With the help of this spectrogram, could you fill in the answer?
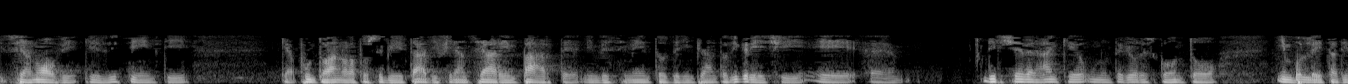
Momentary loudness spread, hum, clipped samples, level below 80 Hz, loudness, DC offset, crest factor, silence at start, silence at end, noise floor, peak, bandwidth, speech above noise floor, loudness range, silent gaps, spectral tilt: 12 LU; none; under 0.1%; -38 dBFS; -24 LUFS; under 0.1%; 20 dB; 0 s; 0 s; -60 dBFS; -2 dBFS; 4 kHz; 38 dB; 3 LU; none; -12 dB/octave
